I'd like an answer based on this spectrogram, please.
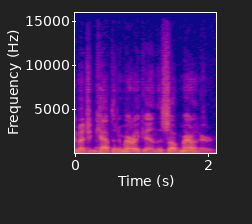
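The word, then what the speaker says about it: Sub-Mariner: himself not to mention Captain America and the Submariner right or is a submar Submarina you said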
